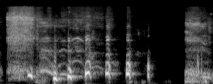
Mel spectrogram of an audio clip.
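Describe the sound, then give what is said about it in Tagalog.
A voice imitates a loud, crisp snort of sucking up mucus: a harsh noisy inhale, a run of short throaty grunts, then a brief pause and another sharp snort. “Malutong na yung higop mo. yung parang yung sipon mo tumama na sa ngalakala mo.”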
